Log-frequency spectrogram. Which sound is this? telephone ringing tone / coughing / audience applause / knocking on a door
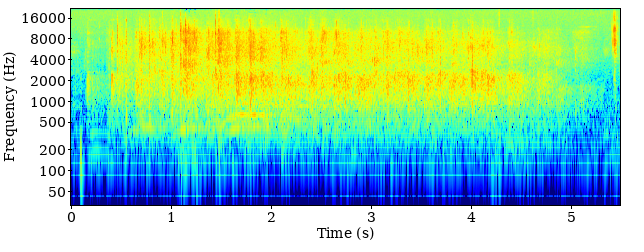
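audience applause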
